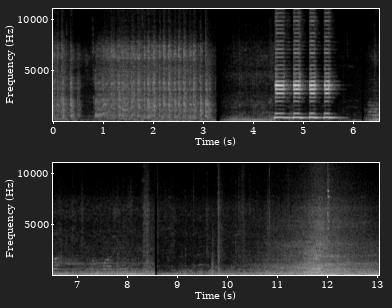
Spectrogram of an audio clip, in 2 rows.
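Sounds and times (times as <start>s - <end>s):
motorcycle electric starter cranking: 0.0s - 3.3s
horn beeps: 4.4s - 5.9s.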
